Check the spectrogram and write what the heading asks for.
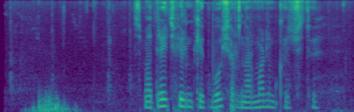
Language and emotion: Russian, neutral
